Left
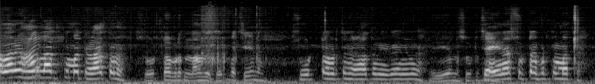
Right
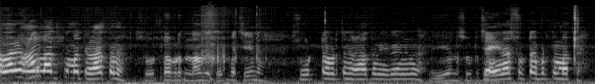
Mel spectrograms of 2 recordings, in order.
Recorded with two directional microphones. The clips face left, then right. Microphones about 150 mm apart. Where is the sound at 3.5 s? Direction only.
35° left (ahead or behind).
